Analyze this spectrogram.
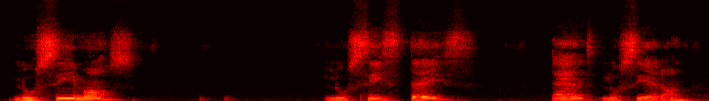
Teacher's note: the stress now will fall in the ending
